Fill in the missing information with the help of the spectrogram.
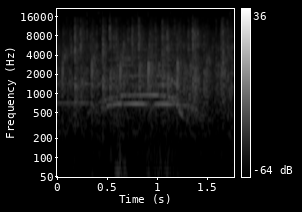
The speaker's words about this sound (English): Everybody, y'all stand up 11, 5 years. You've been here 5 years. Come on, let's give them a hand clap.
